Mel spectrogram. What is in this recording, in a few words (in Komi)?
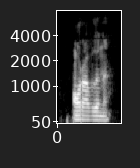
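"оравлыны", Komi, male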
